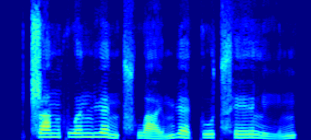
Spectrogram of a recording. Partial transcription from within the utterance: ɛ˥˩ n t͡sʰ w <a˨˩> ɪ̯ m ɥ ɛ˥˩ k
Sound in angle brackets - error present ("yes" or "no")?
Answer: no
